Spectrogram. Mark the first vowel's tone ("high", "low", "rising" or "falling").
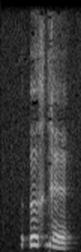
high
